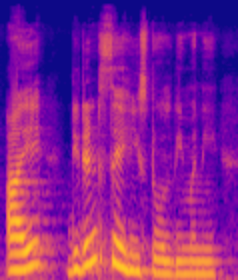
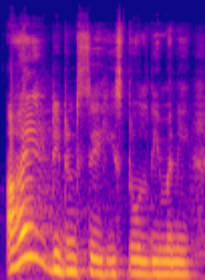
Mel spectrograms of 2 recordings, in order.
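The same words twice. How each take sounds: First: The stress is on the word didn't. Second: The stress is on the word I. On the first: The speaker denies having said it. "अगर मैं didn't पर stress डालकर बोलूं" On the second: Someone else may have said it. "अगर मैं आई पर जोर देकर बोलूं"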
